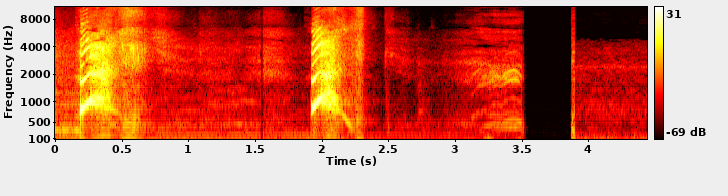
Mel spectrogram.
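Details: Girl sneezing after a Covid-19 nasal swab test: two forceful sneezes in quick succession, then a soft vocal sound.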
